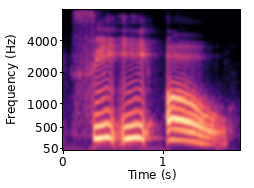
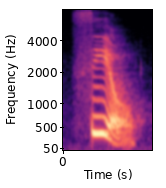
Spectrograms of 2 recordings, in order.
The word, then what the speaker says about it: CEO: to say them correctly pronounce each letter completely with the most stress on the last letter like this CEO AT&T KFC I've heard so many non-native speakers say seal instead of CEO now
